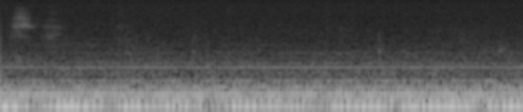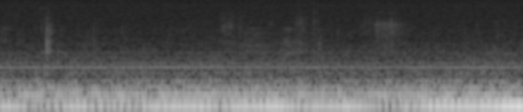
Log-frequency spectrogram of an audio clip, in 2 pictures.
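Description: Steady low rumble with an electrical hum: room tone, with a few faint clicks and a low swell near the end.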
